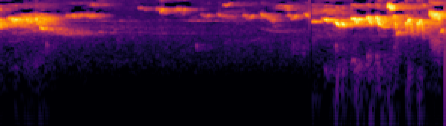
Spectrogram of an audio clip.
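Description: A Mugimaki flycatcher gives high, thin chirps: a quick burst at the start, a few faint notes, then a busier run of sharp tweets toward the end.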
